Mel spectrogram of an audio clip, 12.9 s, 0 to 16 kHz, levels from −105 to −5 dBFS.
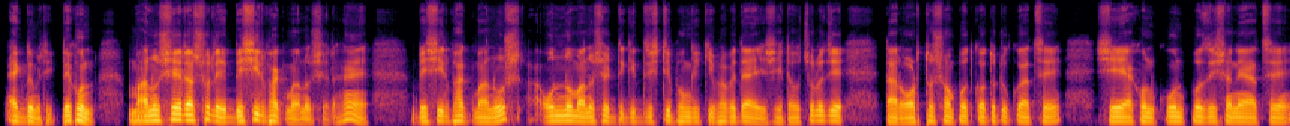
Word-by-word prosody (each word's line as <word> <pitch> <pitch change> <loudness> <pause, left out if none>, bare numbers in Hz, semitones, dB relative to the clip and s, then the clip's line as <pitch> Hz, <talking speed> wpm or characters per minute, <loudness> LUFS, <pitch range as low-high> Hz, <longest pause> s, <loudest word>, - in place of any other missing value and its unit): একদমই 100 -4 +1
ঠিক। - - -10
দেখুন 115 -1 +6 0.5
মানুষের 120 +6 +5
আসলে 125 -2 +1 0.2
বেশিরভাগ 110 0 +3
মানুষের, - - -5
হ্যাঁ? - - 0 0.6
বেশিরভাগ 110 +2 0 0.2
মানুষ 100 +7 +2 0.3
আ - - -18
অন্য 110 +1 +3
মানুষের 100 +1 +1
দিকে 100 0 -5
দৃষ্টিভঙ্গি 100 0 -3
কিভাবে 105 +1 -2
দেয় 95 -5 +1
সেটা 95 -1 -7
হচ্ছে 95 +4 -7
হল 115 - 0
যে, 115 - +4 0.5
তার 95 -2 +2
অর্থসম্পদ 105 +1 -2
কতটুকু 105 0 -3
আছে, 100 +3 -4 0.5
সে - - -1 0.2
এখন 105 +1 0
কোন 105 -1 +3
position 105 0 0
এ - - +2
আছে, 95 +2 -4
105 Hz, 145 wpm, -23 LUFS, 100-110 Hz, 0.6 s, দেখুন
